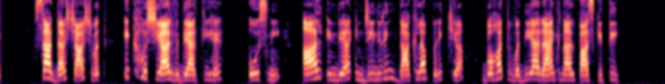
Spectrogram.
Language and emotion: Punjabi, happy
